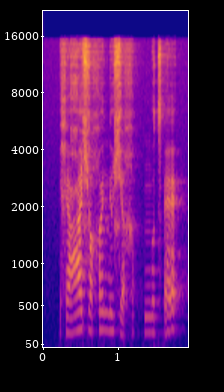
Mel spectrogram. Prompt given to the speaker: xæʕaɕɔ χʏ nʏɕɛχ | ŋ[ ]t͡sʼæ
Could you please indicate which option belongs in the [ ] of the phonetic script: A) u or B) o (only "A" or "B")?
B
